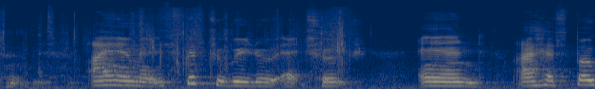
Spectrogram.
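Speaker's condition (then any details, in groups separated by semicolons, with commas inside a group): Cerebral palsy with dystonia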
